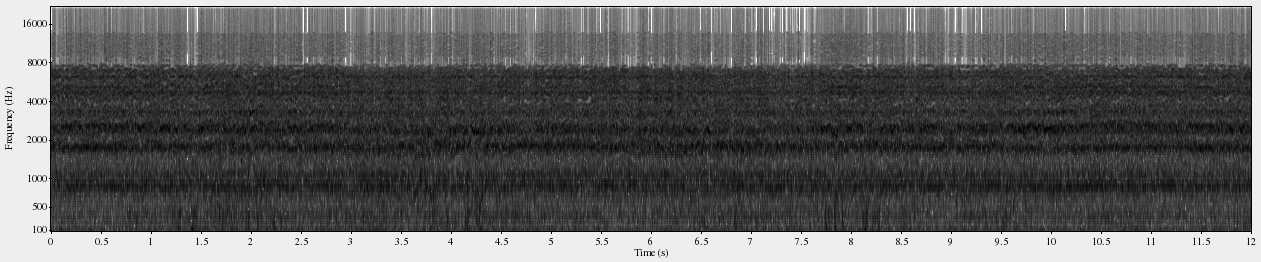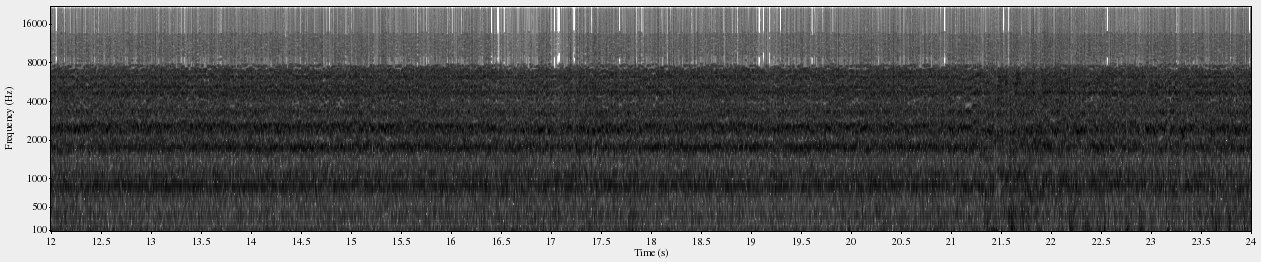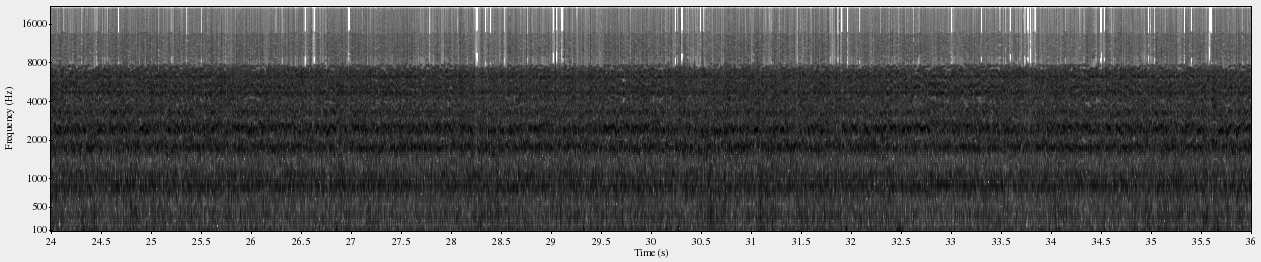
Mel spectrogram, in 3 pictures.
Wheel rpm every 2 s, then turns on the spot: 230, 230, 230, 220, 230, 230, 230, 230, 230, 230, 240, 230, 240, 230, 230, 230, 230, 230.
none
